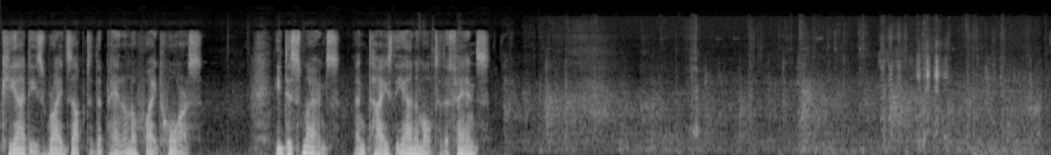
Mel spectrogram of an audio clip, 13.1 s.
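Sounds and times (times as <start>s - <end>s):
speech: 0.1s - 2.6s, 3.2s - 6.2s
goats bleating in a pen: 11.0s - 12.8s.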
